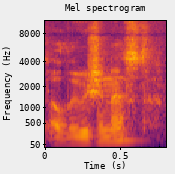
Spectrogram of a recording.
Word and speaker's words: illusionist: So I do know that it is pronounced illusionist, but it's just one of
